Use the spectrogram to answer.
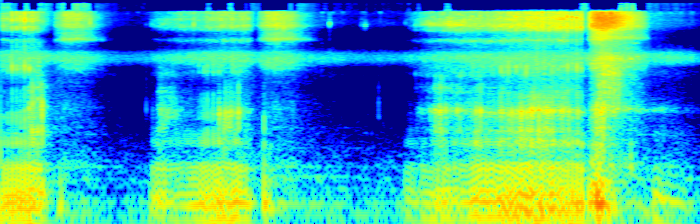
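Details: Rescue bulldog asleep and snoring: loud, low, rattling snores with rough, vibrating in-breaths and quieter pauses between them.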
